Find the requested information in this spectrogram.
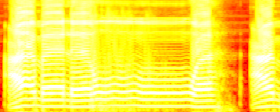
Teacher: Maka dia dinamakan dengan idgham bighunah. Cara membacanya yaitu masukkan tanwin kepada huruf wau dan ditahan.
